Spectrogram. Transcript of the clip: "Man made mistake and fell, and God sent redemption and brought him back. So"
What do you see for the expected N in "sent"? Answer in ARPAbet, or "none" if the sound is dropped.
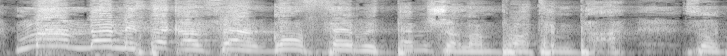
none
